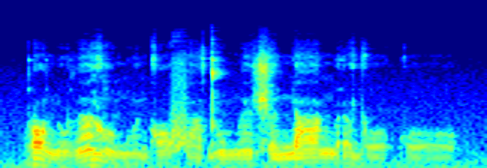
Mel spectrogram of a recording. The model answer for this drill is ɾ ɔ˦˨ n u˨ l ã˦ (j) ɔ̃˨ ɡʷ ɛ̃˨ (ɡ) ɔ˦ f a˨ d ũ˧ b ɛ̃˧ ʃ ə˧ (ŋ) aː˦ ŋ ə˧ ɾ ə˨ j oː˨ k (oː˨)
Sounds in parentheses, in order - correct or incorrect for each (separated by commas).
incorrect, correct, incorrect, correct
